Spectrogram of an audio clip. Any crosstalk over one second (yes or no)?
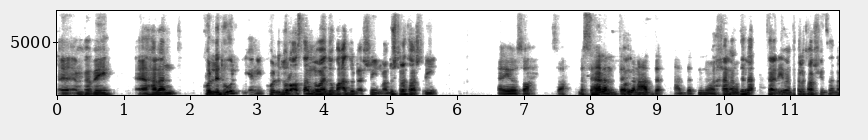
no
